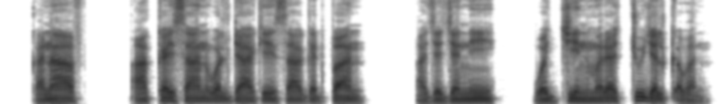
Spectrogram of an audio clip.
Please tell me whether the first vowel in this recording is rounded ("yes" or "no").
no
